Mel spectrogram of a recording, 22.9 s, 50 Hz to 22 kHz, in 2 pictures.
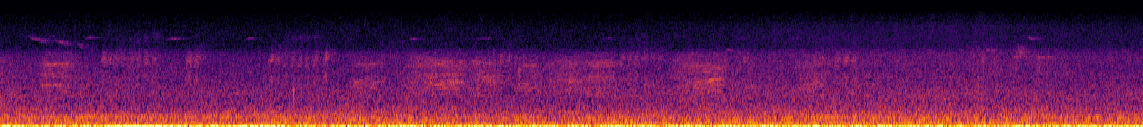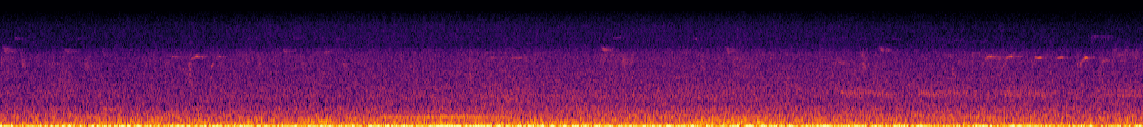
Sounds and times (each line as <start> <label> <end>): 0.0 wind in the bushes 22.8
3.5 crows that fly by 6.1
